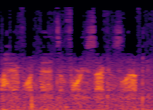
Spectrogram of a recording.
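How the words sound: It is whispered quietly, trailing off.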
